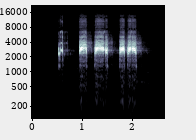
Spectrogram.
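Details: Khushab black francolin giving its grating five-note phrase: a clipped opening note, two drawn-out raspy notes, then a closely linked harsh pair, loud and clear against silence.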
